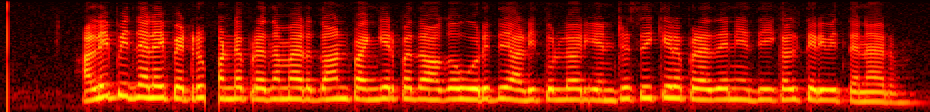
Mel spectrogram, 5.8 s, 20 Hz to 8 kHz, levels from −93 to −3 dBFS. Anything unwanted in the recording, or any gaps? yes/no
yes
